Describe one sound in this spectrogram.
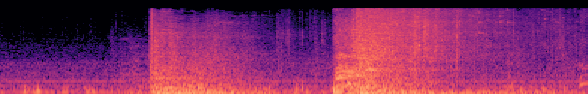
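A thrown axe strikes metal with a loud clang.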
